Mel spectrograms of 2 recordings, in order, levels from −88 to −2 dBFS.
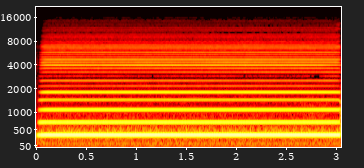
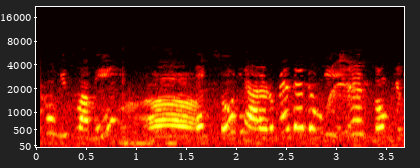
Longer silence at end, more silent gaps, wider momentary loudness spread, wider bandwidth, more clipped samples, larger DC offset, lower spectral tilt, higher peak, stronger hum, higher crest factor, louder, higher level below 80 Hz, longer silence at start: about the same, 0 s vs 0 s; neither; second, 0 LU vs 10 LU; first, 10.5 kHz vs 5.2 kHz; neither; neither; second, -3.5 dB/octave vs -7 dB/octave; first, -2 dBFS vs -6 dBFS; neither; second, 10 dB vs 18 dB; first, -12 LUFS vs -24 LUFS; first, -46 dBFS vs -58 dBFS; about the same, 0 s vs 0.05 s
